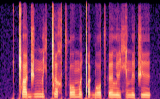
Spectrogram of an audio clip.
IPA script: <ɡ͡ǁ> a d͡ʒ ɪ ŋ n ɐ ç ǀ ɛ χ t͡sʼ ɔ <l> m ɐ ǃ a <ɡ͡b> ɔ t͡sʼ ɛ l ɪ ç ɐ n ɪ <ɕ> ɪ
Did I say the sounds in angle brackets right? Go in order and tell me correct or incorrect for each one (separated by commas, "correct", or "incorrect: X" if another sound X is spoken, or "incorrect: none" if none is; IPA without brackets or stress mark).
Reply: incorrect: ǁ, incorrect: none, correct, incorrect: t͡ʃ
